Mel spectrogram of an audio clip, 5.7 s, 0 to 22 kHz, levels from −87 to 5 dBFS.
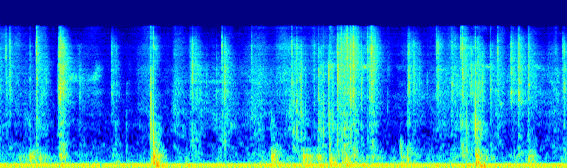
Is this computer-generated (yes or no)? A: yes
